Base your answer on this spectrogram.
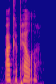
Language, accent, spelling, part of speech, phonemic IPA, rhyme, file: English, US, a cappella, noun / adverb / adjective, /ˌɑ kəˈpɛl.ə/, -ɛlə, En-us-a cappella.ogg
- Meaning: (noun) A vocal performance with no instrumental accompaniment; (adverb) 1. In the manner of a choir with no instrumental accompaniment 2. In alla breve time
